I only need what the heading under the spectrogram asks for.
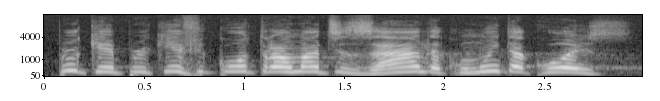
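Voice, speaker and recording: A middle-aged man delivers a sermon in a high, light voice. His tone is conversational, often turning to the congregation with short questions. The sound is dry and close, with no room echo. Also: moderate pace, fairly bright tone. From Brazil. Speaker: pastor.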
